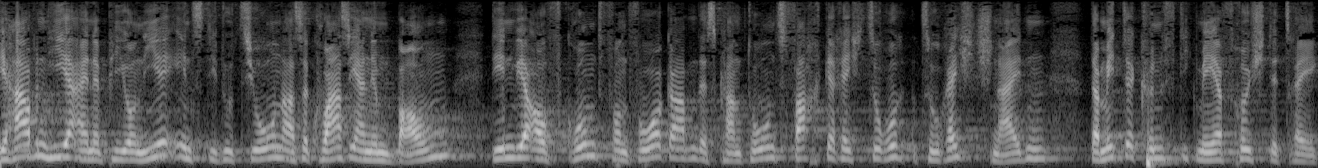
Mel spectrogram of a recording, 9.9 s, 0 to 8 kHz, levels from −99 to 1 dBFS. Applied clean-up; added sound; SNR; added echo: none; none; none; none.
